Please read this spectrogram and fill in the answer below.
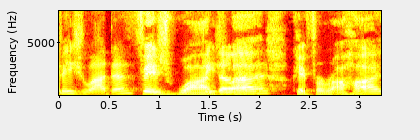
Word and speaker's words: feijoada: Feijoada.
